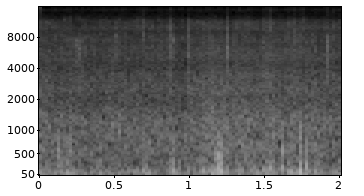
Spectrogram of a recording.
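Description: Wind buffeting the microphone of a camera riding on a moving bicycle: a gusty, uneven low rumble.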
